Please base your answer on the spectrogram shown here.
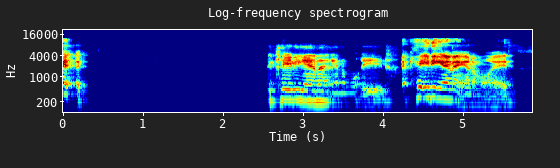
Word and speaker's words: Acadiana: Acadiana Animal Aid.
